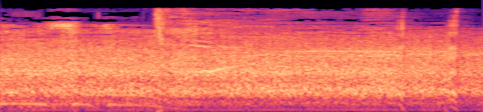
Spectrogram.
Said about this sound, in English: The crowd reaction is amazing. One of the greatest moments in NFL history,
